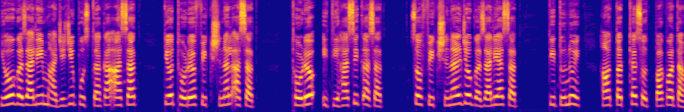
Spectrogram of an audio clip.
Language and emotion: Goan Konkani, neutral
